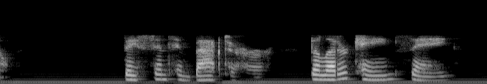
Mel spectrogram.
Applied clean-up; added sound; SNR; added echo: none; none; none; none.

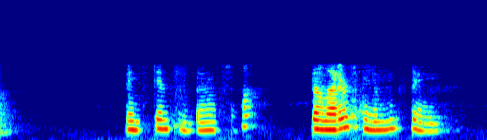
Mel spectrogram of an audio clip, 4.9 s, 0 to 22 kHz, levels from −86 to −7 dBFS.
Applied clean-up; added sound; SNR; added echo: neural mask model DeepFilterNet 3.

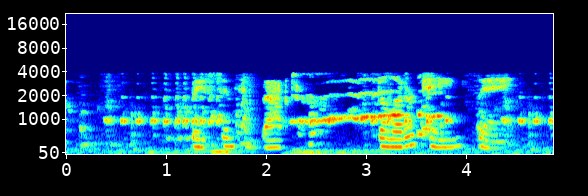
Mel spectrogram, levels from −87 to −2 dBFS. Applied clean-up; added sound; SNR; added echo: classical method WPE with log-MMSE.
